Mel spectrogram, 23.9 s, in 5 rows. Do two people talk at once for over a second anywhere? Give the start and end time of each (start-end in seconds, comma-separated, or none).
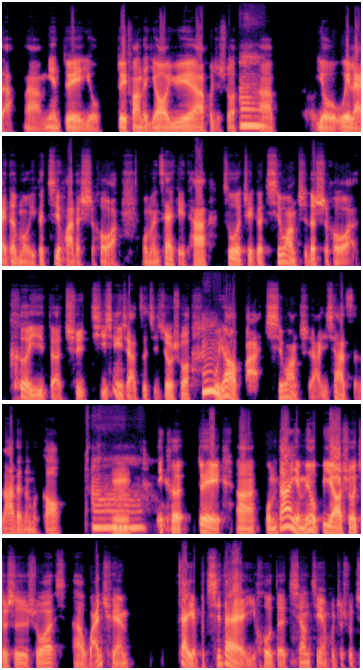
none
